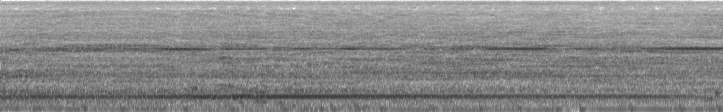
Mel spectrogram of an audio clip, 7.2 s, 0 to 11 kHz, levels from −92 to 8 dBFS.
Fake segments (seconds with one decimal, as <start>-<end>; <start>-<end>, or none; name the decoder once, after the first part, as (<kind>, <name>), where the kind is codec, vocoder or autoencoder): 0.0-2.7 (vocoder, Vocos); 3.5-7.2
